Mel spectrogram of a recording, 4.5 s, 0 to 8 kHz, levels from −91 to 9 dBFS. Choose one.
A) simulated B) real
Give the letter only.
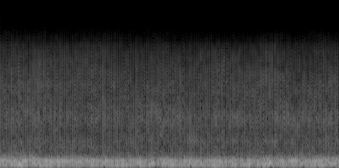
A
